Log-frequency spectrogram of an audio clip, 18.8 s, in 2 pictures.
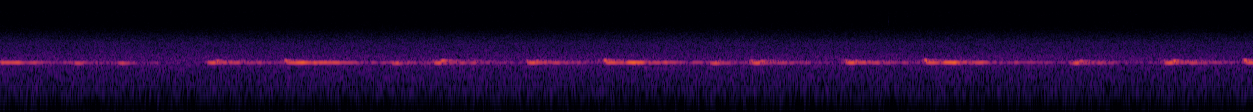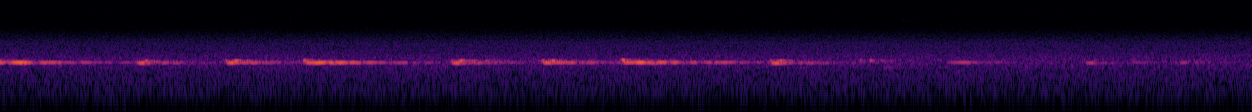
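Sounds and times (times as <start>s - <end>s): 
Oriental scops owl whistled song: 0.0s - 16.8s.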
